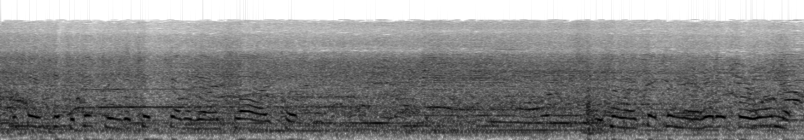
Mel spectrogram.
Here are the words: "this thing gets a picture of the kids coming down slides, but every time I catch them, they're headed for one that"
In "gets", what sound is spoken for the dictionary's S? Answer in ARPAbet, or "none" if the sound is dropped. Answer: none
